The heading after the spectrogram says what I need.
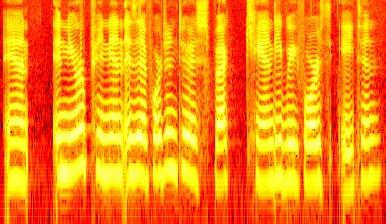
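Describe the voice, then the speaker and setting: A woman's voice: high-pitched, flat delivery, normal speed, a little mellow, no echo. A young woman reporter interviewing a guest politely, with a few hesitations. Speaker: student reporter.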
